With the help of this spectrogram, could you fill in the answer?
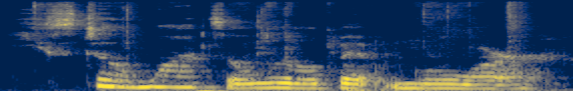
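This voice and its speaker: A woman reading children's stories aloud in an expressive, deliberate storytime style, acting out the words as she goes. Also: medium pitch. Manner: animated, deliberate, acts out lines and sound words. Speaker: storytime reader for a library. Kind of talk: expressive children's picture-book read-aloud. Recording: roomy echo, faint background noise.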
